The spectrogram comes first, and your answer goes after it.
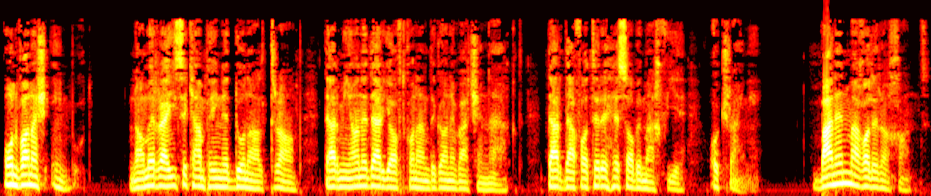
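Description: A man narrating an audiobook in an even, measured reading. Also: mid-range voice, breathy edge. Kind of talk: scripted narration.

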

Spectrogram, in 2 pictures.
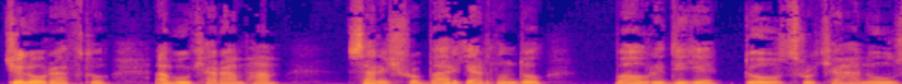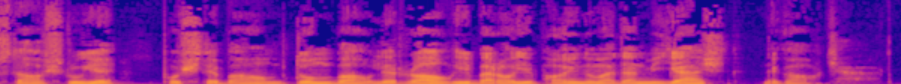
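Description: A male storyteller reads a folktale aloud and talks to his listeners as friends. His voice is low and even. The recording is close and dry, with no room echo. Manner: addresses listeners directly, measured. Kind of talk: folktale narration.

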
